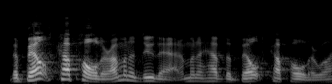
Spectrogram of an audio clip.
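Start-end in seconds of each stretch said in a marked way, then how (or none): 0.1-1.1 louder, punchy product announcement; mock sales pitch. Pitching a silly product idea.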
